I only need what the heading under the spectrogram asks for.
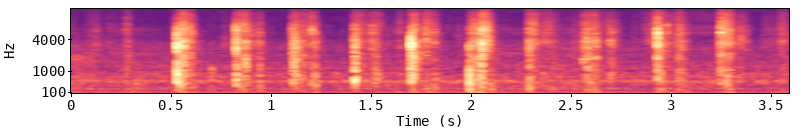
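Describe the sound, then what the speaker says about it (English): Tarot cards being shuffled up close, a series of crisp riffling slaps and swishes in a fairly even rhythm, with a faint steady hum underneath. "One more shuffle here."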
